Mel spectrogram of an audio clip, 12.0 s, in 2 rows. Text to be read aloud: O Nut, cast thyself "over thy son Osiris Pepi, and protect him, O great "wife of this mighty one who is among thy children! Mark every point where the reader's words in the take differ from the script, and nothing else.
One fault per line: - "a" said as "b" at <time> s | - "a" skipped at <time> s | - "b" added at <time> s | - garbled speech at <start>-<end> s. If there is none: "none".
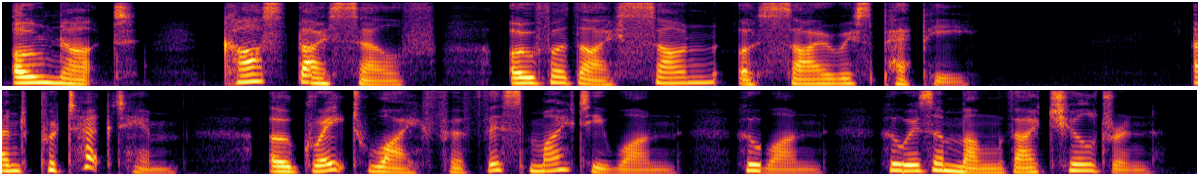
- "one who" added at 9.7 s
